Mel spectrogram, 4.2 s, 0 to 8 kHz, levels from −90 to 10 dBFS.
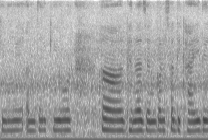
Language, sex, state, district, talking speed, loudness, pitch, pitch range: Hindi, male, Chhattisgarh, Bastar, 130 wpm, -26 LUFS, 215 Hz, 210-215 Hz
